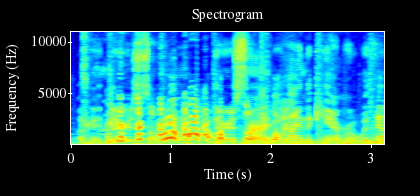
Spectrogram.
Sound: cast members laugh

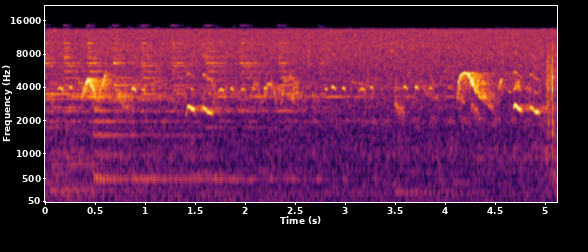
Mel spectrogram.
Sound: birds chirping

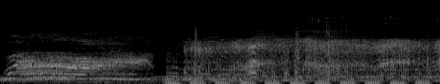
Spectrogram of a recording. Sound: snarling

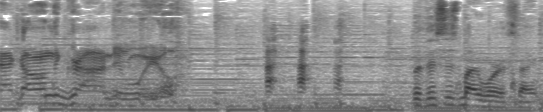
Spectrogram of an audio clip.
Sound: laughs

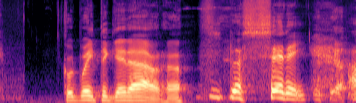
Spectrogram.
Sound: laughs

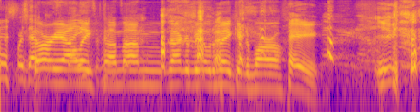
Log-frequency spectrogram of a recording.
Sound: laughter

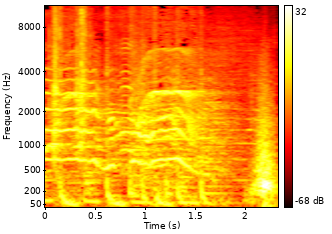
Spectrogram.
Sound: screaming

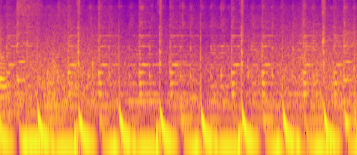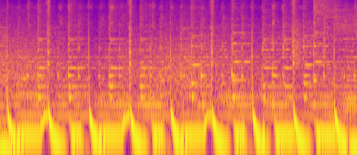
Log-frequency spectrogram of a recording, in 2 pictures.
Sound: sound of waves

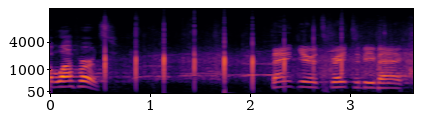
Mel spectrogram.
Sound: audience applauds

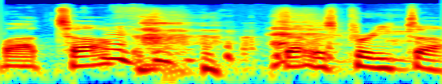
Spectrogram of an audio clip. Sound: laughter

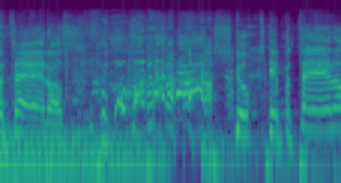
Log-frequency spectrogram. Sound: laughing

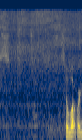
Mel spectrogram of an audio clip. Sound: pan sizzling

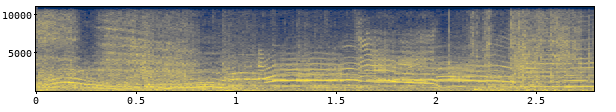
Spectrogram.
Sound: screaming

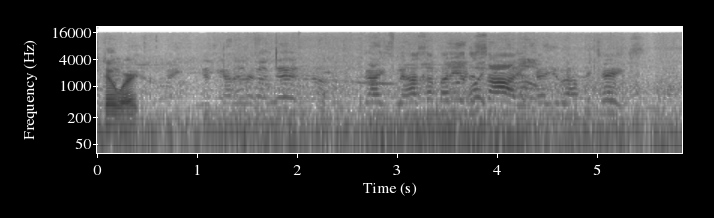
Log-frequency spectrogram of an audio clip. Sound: players talking and yelling

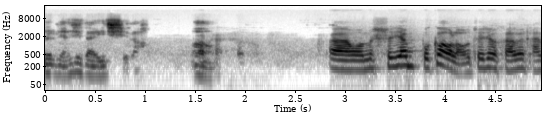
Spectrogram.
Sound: Mandarin

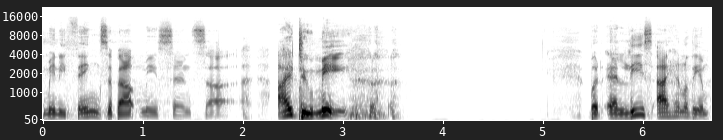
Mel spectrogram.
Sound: chuckling

